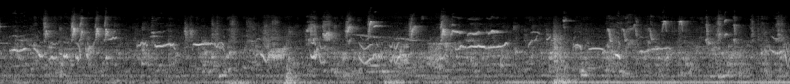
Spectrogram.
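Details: Spotted juvenile male white-rumped shama, healthy and eager, twittering in the ngriwik style: scattered short whistles, squeaky upslurs and sharp clicks in an irregular stream, with a low electrical hum and a few thumps.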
